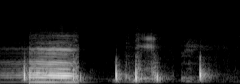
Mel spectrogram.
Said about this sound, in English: Got me a herd of cows.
